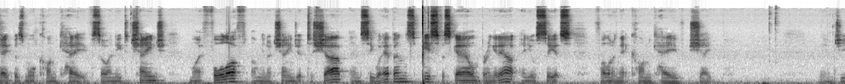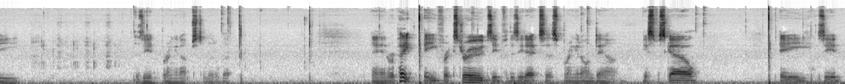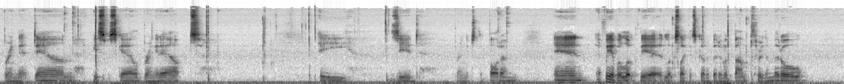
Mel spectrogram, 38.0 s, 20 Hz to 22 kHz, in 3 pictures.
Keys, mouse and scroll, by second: 1.9 click, 13.2 g, 16.5 shift+middle click, 18.9 r, 27.2 s, 28.6 shift+middle click, 29.9 e, 34.4 middle click, 36.0-36.6 scroll down 2, 36.6 shift+middle click.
